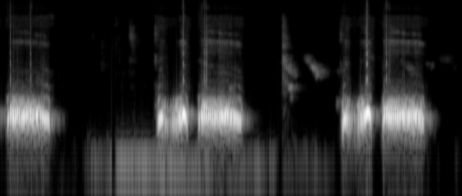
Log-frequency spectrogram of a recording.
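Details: Spotted dove decoy song of the style called liu tan, used to lure wild doves in quickly: three burry coo phrases, each a short double note then a long hoarse coo, with a faint low hum between.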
